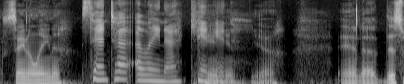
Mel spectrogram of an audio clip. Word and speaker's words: Santa Elena: Santa Elena Canyon.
